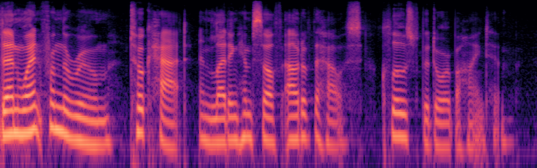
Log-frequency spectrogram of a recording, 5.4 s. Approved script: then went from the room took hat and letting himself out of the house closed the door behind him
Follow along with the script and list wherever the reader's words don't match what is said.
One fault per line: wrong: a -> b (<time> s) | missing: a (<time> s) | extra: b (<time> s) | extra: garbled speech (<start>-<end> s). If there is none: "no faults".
no faults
